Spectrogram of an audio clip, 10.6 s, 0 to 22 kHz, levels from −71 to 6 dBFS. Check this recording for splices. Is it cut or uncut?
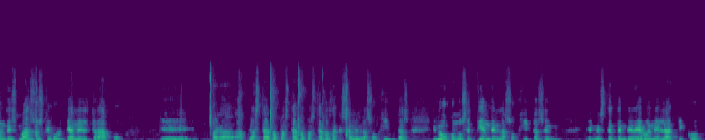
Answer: uncut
